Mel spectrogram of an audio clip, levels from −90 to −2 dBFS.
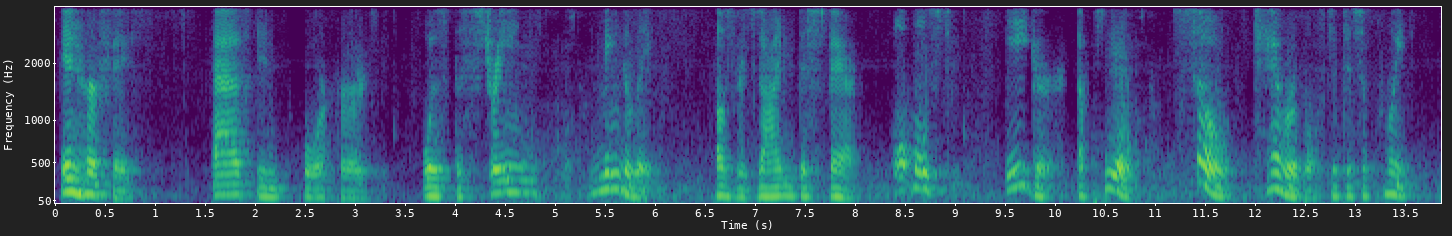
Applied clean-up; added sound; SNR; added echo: neural separator model SepFormer DNS4.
